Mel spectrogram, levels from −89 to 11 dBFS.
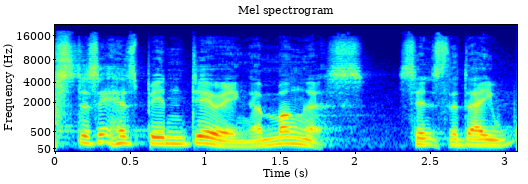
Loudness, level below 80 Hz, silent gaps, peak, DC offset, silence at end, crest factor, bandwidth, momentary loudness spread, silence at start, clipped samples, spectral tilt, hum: -19 LUFS; -66 dBFS; none; 0 dBFS; under 0.1%; 0 s; 18 dB; 18.5 kHz; 12 LU; 0 s; under 0.1%; -5 dB/octave; none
